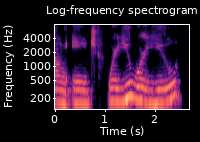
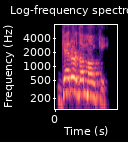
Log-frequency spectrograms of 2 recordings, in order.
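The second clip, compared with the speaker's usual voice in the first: put-on very loud, bossy Italian grandmother accent; 7 semitones higher, 10 dB louder than usual. Quoting grandmother to the crying man behind the counter, bossy Italian grandmother voice. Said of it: "in her little bossy Italian voice".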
